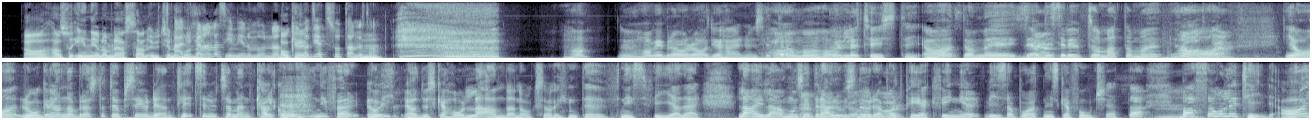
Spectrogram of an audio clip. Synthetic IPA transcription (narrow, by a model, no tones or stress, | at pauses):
ɑːalt̪sɔɪnːjeːnɔmnɛsanʉ̟ːt̪jeːnɔm̰ːanːasɪnjeːnɔmːɵnːənɔkʰɛjɛt̪ːəsut̪ːand̪ə | ɦɑ | nʉ̟ːɦaɾvɪbɾɑːɾɑːd̪jʊɦæːɾɳʉ̟ːsɪt̪ːəɾɔmɔɦɔlːət̪ʰʏst̪jɑːd̪̥ɔmɛd̪ɛd̪ɛseːɾʉ̟ːt̪sɔmat̪̚d̪ɔmhaɾjɑː | jɑːɾoːɡəɾhanːaɾbɾœst̪at̪ɵpːsɛjʊɖɛnt̪ʰlɪt̪seːɾʉ̟ːt̪sɔmɛnkʰalkʰuːŋnɵnjəfæːɾɔjjɑːd̪ɵskaɦɔlːaand̪anɔksɔɪnt̪əfnɪsfiːad̪æ̰ɾlajlaɦʊnsɪt̪ːəɾhæːɾɔsnɵɾːaɾpʰɔɛt̪̚pʰeːkfɪŋːəɾviːsaɾpɔat̪nɪskafʊʈʂɛt̪ːabasːahɔlːəʈʰḭːd̪ɑ̰ː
